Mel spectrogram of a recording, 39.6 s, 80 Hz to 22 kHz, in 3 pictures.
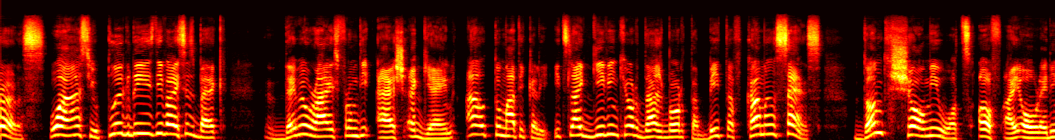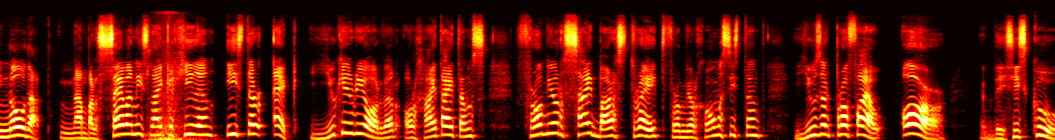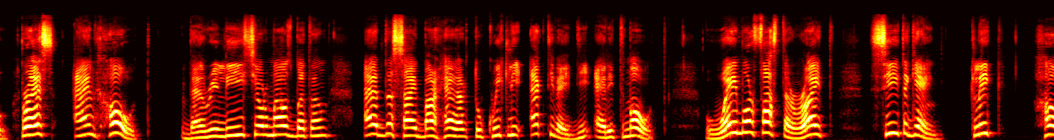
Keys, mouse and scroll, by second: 1.2 click, 4.3 click, 6.2 click.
